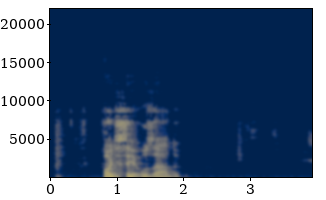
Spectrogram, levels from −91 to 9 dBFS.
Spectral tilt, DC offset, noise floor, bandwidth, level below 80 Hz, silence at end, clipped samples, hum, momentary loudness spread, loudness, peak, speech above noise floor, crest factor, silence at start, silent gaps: -4 dB/octave; under 0.1%; -83 dBFS; 9.8 kHz; -58 dBFS; 2 s; under 0.1%; none; 10 LU; -21 LUFS; -4 dBFS; 62 dB; 22 dB; 0.1 s; none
